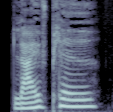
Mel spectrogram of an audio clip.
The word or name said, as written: liveplade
